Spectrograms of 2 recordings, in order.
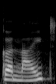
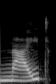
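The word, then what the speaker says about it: knight: इसका प्रोनंसिएशन नहीं होगा जैसे क नाइट नहीं बोलेंगे इसको हम नाइट प्रोनाउंस करेंगे कनॉट नहीं बोलेंगे नॉट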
